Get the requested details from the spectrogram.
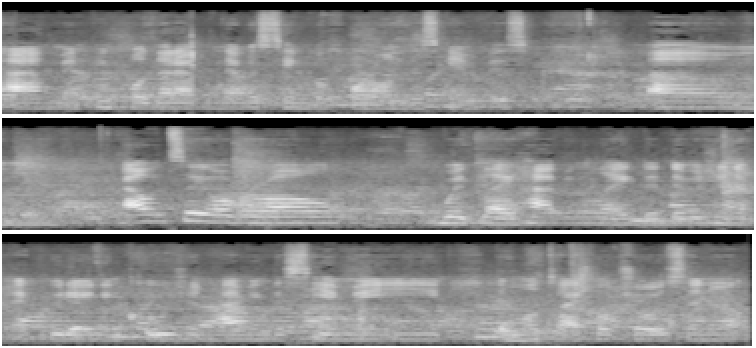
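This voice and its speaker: A woman's voice: lowish voice, rough recording. A young woman in her twenties from Senegal, a university student, talking casually to the camera with many fillers in a large campus atrium. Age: 20s. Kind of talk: casual vlog talk to camera. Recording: loud background noise.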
